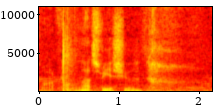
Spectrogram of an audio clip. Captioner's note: sighs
